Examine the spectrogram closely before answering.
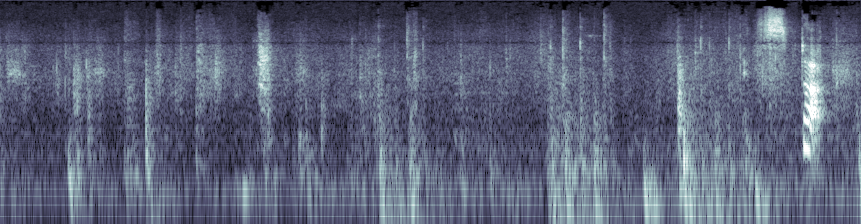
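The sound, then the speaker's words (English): The stiff top-left drawer of a metal filing cabinet, used for filing FAA reports, is yanked at repeatedly, giving a series of uneven thumps, rattles and scrapes, then a brief sharp metallic squeal near the end, with faint voices underneath. “No, it's not stuck. Just needs a little bit of muscle.”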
